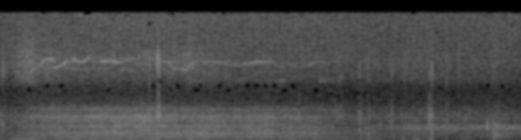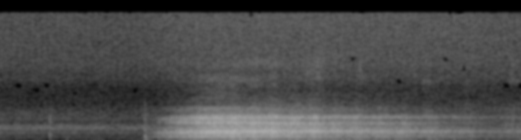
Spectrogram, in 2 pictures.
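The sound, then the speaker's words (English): Slow, deep breathing: a faint, airy breath that swells into a louder, longer exhale toward the end, alone without talk. “So just start with some slow breaths to feel the breath in your body. Some slow and deep breaths.”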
